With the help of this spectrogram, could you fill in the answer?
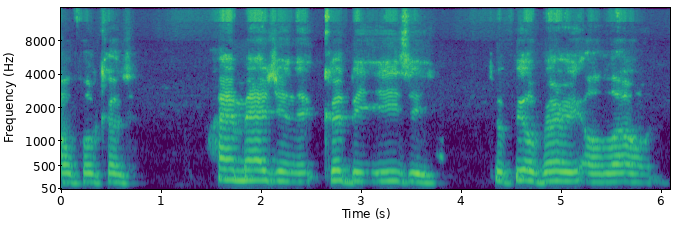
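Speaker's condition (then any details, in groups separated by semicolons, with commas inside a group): ALS; mainly affects voice and breathing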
